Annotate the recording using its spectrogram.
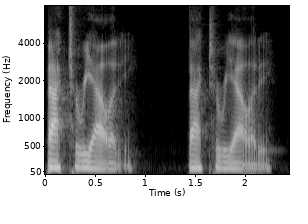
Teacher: the preposition to can be reduced to T very often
